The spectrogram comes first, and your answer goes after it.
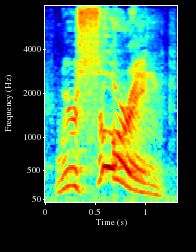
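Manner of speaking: very high, loud bird exclaim; delighted crow. A narrator's reading. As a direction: cry it out gleeful. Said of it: "he said".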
